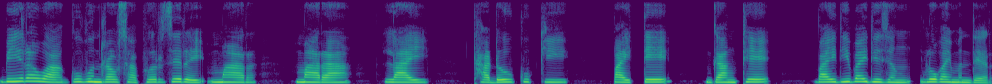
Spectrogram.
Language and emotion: Bodo, neutral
